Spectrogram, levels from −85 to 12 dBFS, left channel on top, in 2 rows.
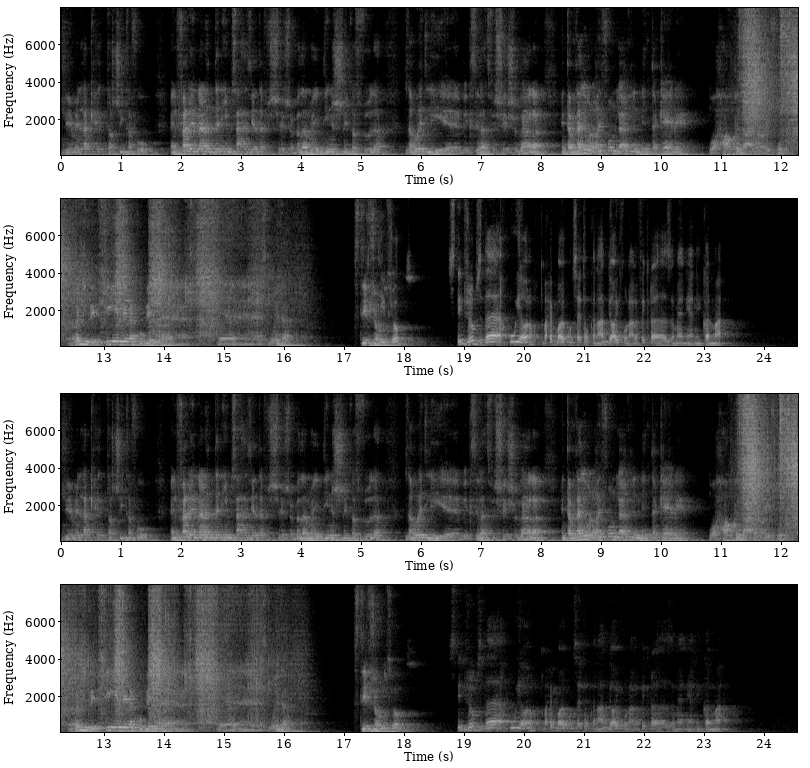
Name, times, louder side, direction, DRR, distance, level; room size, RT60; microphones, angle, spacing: voice 1, 0.0-1.5 1.8-10.5 10.8-14.5 14.9-16.2 17.2-17.8, left 1 dB, ahead, 0.3 m, -28 dB
sound 1, 11.2-13.4 13.7-16.3, right 3 dB, 65° right, 0.9 m, -29 dB
voice 2, 17.6-18.0 18.8-23.3, left 7 dB, 75° left, 0.3 m, -29 dB
9.5 x 5.8 x 2.2 m
head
